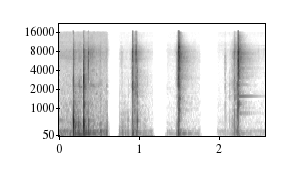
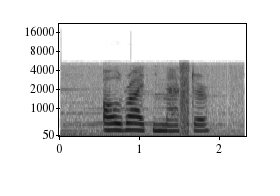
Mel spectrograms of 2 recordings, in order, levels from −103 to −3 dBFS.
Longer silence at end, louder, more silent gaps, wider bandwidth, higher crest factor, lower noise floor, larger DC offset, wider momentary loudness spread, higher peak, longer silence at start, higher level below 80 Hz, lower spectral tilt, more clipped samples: second, 0.3 s vs 0.45 s; second, -27 LUFS vs -17 LUFS; neither; first, 17 kHz vs 5.6 kHz; first, 30 dB vs 18 dB; first, -70 dBFS vs -37 dBFS; second, under 0.1% vs 1%; second, 8 LU vs 18 LU; about the same, 0 dBFS vs 0 dBFS; first, 0.15 s vs 0 s; second, -58 dBFS vs -46 dBFS; second, -1 dB/octave vs -9.5 dB/octave; neither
